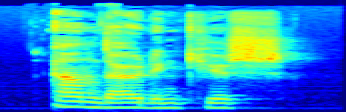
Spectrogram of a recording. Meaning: plural of aanduidinkje
- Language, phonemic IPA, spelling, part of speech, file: Dutch, /ˈandœydɪŋkjəs/, aanduidinkjes, noun, Nl-aanduidinkjes.ogg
